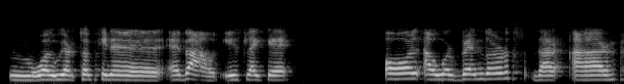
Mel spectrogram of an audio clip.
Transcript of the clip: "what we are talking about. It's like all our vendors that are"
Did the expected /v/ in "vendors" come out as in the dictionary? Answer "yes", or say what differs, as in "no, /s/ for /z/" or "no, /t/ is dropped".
no, /b/ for /v/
